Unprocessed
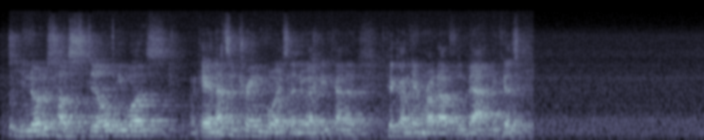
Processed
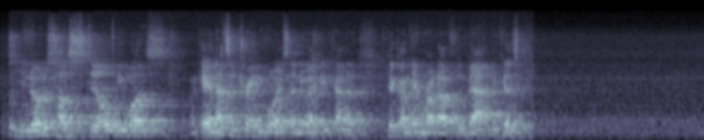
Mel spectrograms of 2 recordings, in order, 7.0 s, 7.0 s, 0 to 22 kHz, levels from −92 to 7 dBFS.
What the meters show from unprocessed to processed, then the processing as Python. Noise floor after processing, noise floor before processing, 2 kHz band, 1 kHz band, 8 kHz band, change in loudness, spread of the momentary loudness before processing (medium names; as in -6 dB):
-50 dBFS, -54 dBFS, +4.0 dB, +4.0 dB, +4.0 dB, +4.0 dB, 9 LU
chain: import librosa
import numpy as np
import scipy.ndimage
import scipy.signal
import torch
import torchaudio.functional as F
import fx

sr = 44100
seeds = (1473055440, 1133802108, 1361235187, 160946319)

y = fx.low_shelf(x, sr, hz=73.0, db=-6.0)
y = fx.rev_schroeder(y, sr, rt60_s=1.5, comb_ms=33, drr_db=18.0)
y = fx.dmg_crackle(y, sr, seeds[0], per_s=58.0, level_db=-54.0)
y = y * 10.0 ** (4.0 / 20.0)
